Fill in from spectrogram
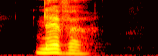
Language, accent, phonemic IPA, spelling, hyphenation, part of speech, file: English, UK, /ˈnɛv.ə/, never, nev‧er, adverb / verb / interjection, En-uk-never.ogg
- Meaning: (adverb) 1. At no time; on no occasion; in no circumstance 2. Not at any other time; not on any other occasion; not previously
